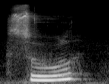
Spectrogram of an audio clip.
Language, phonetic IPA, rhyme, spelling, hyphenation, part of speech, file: Czech, [ˈsuːl], -uːl, sůl, sůl, noun, Cs-sůl.ogg
- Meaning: salt (A common substance, chemically consisting mainly of sodium chloride (NaCl), used extensively as a condiment and preservative.)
